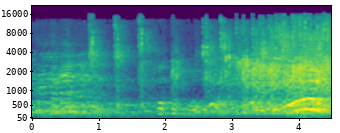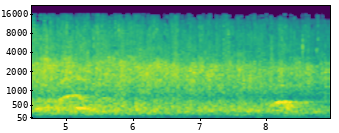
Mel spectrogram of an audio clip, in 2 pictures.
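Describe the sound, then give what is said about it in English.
A few scattered claps swell after a few seconds into steady, sustained applause from an audience, with faint voices murmuring underneath. “The applause kind of died down.”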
